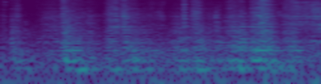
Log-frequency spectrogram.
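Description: Faint rubbing, scraping sound effect of a thin wire-like strand being slid down the outside of a car door toward keys on the ground.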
